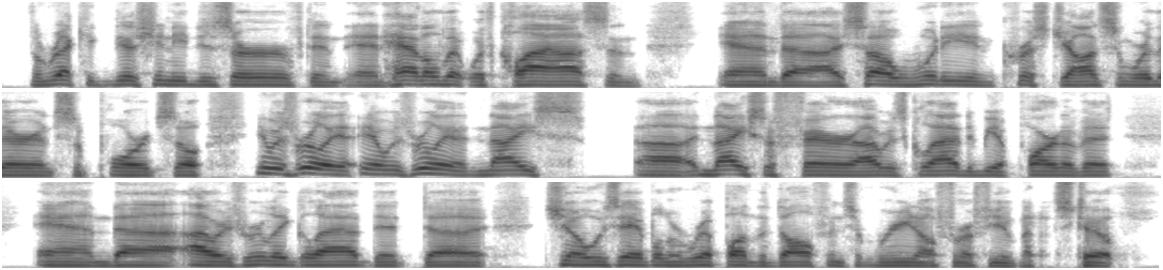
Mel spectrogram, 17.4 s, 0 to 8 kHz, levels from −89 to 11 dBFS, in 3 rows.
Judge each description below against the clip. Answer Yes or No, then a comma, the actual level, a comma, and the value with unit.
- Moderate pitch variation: No, narrow, 2.2 semitones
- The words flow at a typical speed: No, fast, 235 wpm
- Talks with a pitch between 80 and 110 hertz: No, low, 120 Hz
